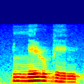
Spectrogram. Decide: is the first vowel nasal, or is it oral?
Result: oral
